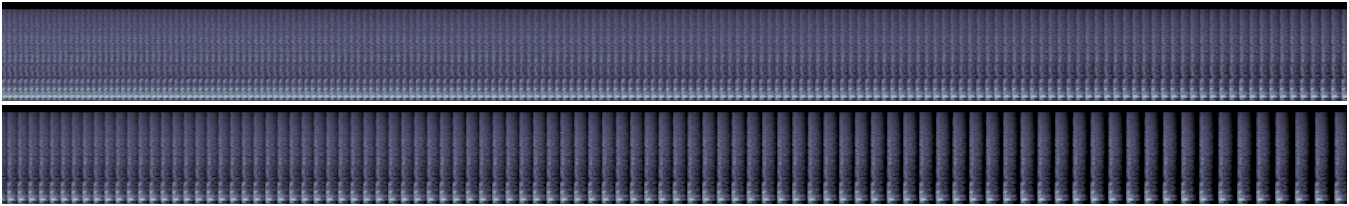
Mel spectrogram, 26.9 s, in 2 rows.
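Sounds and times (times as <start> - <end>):
drum double stroke roll: 0.0 - 26.9.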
